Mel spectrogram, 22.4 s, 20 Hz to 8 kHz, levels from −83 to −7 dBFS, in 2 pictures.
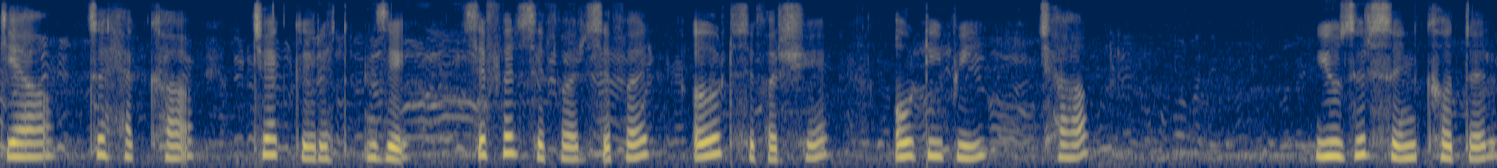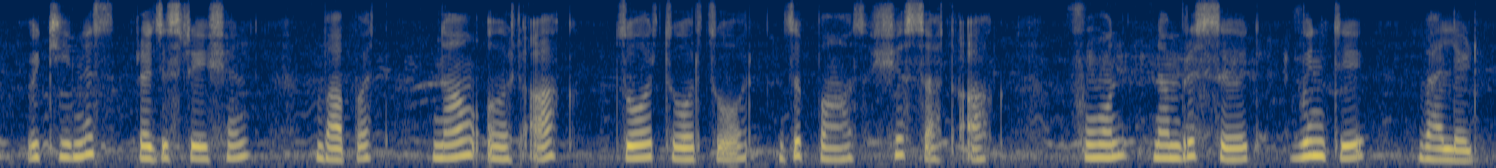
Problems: constant background noise, continuous background conversations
